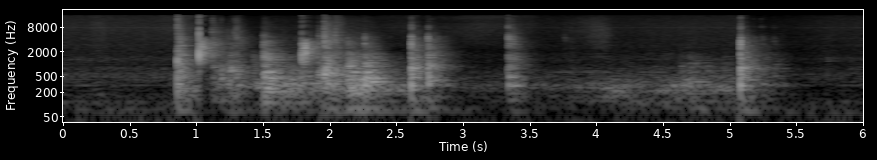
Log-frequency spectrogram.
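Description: A pool shot on a coin-operated bar table. The cue tip strikes the cue ball just under a second in. Balls then click against each other and drop into pockets, rumbling as they roll through the table's inner ball-return channels, with a few more clacks that end in one last sharp click about five seconds in.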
